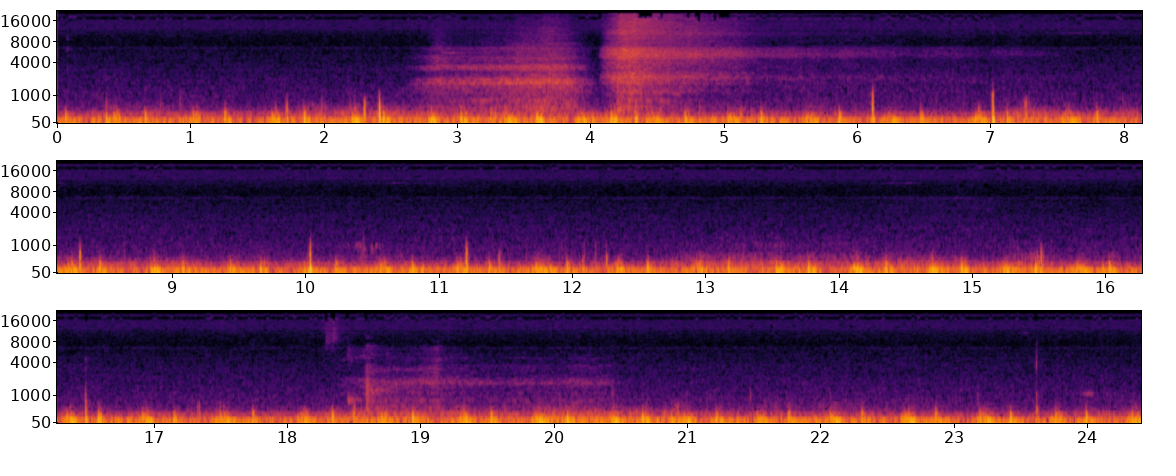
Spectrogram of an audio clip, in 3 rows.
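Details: Stethoscope chest auscultation of a 35-year-old man across mitral, tricuspid, pulmonary and aortic areas: steady low heart thumps with brief rubbing noises as the chest piece moves between spots; normal heart sounds.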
